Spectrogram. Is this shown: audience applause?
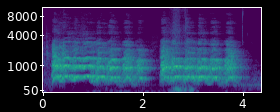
no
